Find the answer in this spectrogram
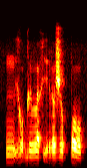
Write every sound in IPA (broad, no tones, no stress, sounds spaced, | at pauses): mː ḭ ɣ o̰ ɡ ɨ lː ɐ x ḭ r ɵ ʒ ɵ pː o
